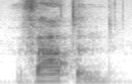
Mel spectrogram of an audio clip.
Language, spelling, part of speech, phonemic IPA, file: Dutch, vaten, verb / noun, /ˈvatə(n)/, Nl-vaten.ogg
- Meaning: plural of vat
